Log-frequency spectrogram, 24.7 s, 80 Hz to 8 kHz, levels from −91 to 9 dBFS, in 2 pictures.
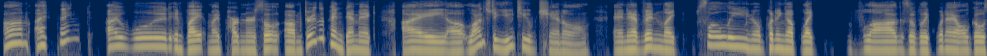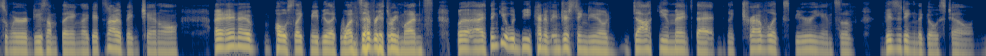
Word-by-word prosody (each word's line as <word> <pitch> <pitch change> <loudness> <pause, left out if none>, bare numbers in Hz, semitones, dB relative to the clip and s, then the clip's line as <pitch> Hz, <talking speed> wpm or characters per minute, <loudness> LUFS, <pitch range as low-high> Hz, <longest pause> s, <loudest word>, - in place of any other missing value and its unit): Um, 230 +3 0
I 205 +2 +1 0.2
think 315 +6 -6 0.3
I 180 +3 0
would 180 0 0
invite 150 -2 +1
my 140 +1 -4
partner. 135 0 -2
So, 150 +2 +1
um, 135 -1 +1
during 230 - +2
the 345 - -2
pandemic, 140 - -1 0.3
I, 135 -1 +2
uh, 125 +1 0
launched 155 - -1
a - - +2
YouTube 155 -2 -3
channel 120 -3 -6 0.3
and 135 +1 -3
have 145 -1 +4
been, 160 +1 +2
like, 135 -3 +1 0.3
slowly, 200 -2 +2
you 180 -2 -1
know, 150 -1 -2
putting 155 +1 0
up, 140 -2 +2
like, 135 -2 +2 0.6
vlogs 135 -1 0
of, 135 -2 -2
like, 130 -3 0
when 155 +2 -5
I'll 135 -2 0
go 135 +1 +1
somewhere 130 0 -2
or 130 - +2
do 130 +3 -2
something, 125 -1 -3
like, 120 0 -6
it's 135 +1 -4
not 155 -2 +4
a 140 - +1
big 120 0 -7
channel, 120 -1 -4 0.4
and 175 +3 +7
and - - +5
I 170 -2 +5 0.3
post, 145 -3 +4
like, 140 -2 +2
maybe 135 -1 0
like 125 -2 +1
once 130 0 +3
every 165 -2 +9
3 145 0 +4
months, 130 -1 +1 0.3
but 150 0 +4
I 145 0 +4
think 190 - -2
it 205 - +4
would 170 -3 +1
be 165 -2 0
kind 165 +2 +2
of 145 - 0
interesting, 145 -1 -1
you 135 +1 -2
know, 130 -1 -1 0.3
document 140 -2 0
that, 125 -3 +1
like, 125 -2 -11
travel 150 0 0
experience 135 -2 -7
of 120 -2 -7 0.4
visiting 150 -2 -1
the 120 - -5
ghost 110 -2 -7
towns. 105 -3 -9
140 Hz, 185 wpm, -25 LUFS, 130-155 Hz, 0.6 s, every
